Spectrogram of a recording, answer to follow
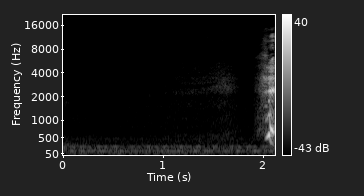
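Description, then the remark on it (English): After a stretch of near silence with a faint low hum, one sudden, loud sneeze bursts out right at the end. “Bless you.”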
